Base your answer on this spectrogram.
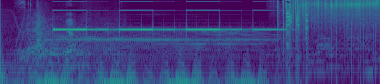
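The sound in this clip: Euro coins dropping, with a bright metallic clatter of many small jingling hits in the last second and a half. Before it come a steady electronic tone and a pulsing low beat.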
